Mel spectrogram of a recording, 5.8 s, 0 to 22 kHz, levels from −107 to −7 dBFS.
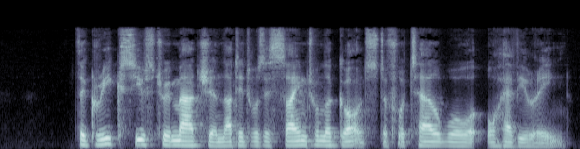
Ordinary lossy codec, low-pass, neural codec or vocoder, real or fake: none; 9.9 kHz; codec, 24 kHz, 0.9 kbps, WavTokenizer, medium speech release version 2; fake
